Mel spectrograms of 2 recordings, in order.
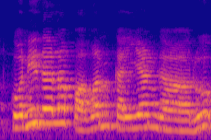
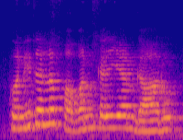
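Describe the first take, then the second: First: Konidela Pawan Kalyan గారు drawn out slowly with mock respect; mock reverent, slow. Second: Said in the usual way. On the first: Repeating the rival's sarcastic praise of the leader, slow and mocking. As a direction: savour each word of Konidela Pawan Kalyan గారు like a sneer. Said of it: "అందులో కూడా వెటకారం ఉంది". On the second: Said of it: "ఎంత బాగుందిరా వినడానికి".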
